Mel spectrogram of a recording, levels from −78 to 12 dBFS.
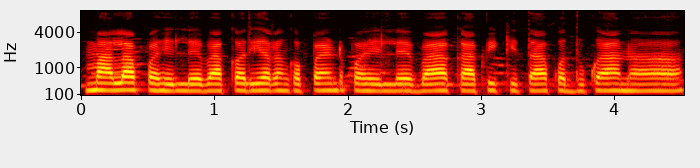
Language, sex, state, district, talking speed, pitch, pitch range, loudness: Bhojpuri, female, Uttar Pradesh, Ghazipur, 185 wpm, 190 Hz, 185-195 Hz, -18 LUFS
